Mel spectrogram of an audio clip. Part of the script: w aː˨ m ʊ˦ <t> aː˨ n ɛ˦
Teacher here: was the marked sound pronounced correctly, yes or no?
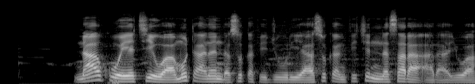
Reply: yes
